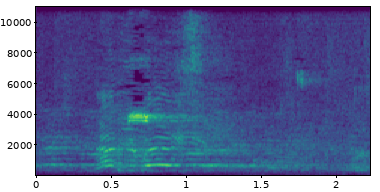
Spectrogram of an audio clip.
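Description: A man's voice calling out from the sidelines, words indistinct, for about a second near the start.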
